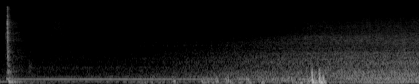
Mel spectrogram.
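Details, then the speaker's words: 2014 Frigidaire air conditioner on low fan after fan motor swap and deep cleaning, previously noisy bearings: soft steady low hum, no rattle or bearing whine; normal fan running. "listen to that do you hear anything from that thing nothing sounds so quiet nothing happens anyway"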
